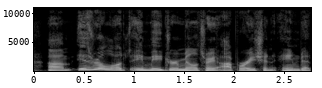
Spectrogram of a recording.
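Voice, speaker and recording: A man speaks at a very fast pace in a dark, mellow, somewhat breathy voice with ordinary pitch variation, recorded dry and close with no echo on a very clean track with a silent background. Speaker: national security podcast host. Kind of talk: casual panel discussion of news.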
